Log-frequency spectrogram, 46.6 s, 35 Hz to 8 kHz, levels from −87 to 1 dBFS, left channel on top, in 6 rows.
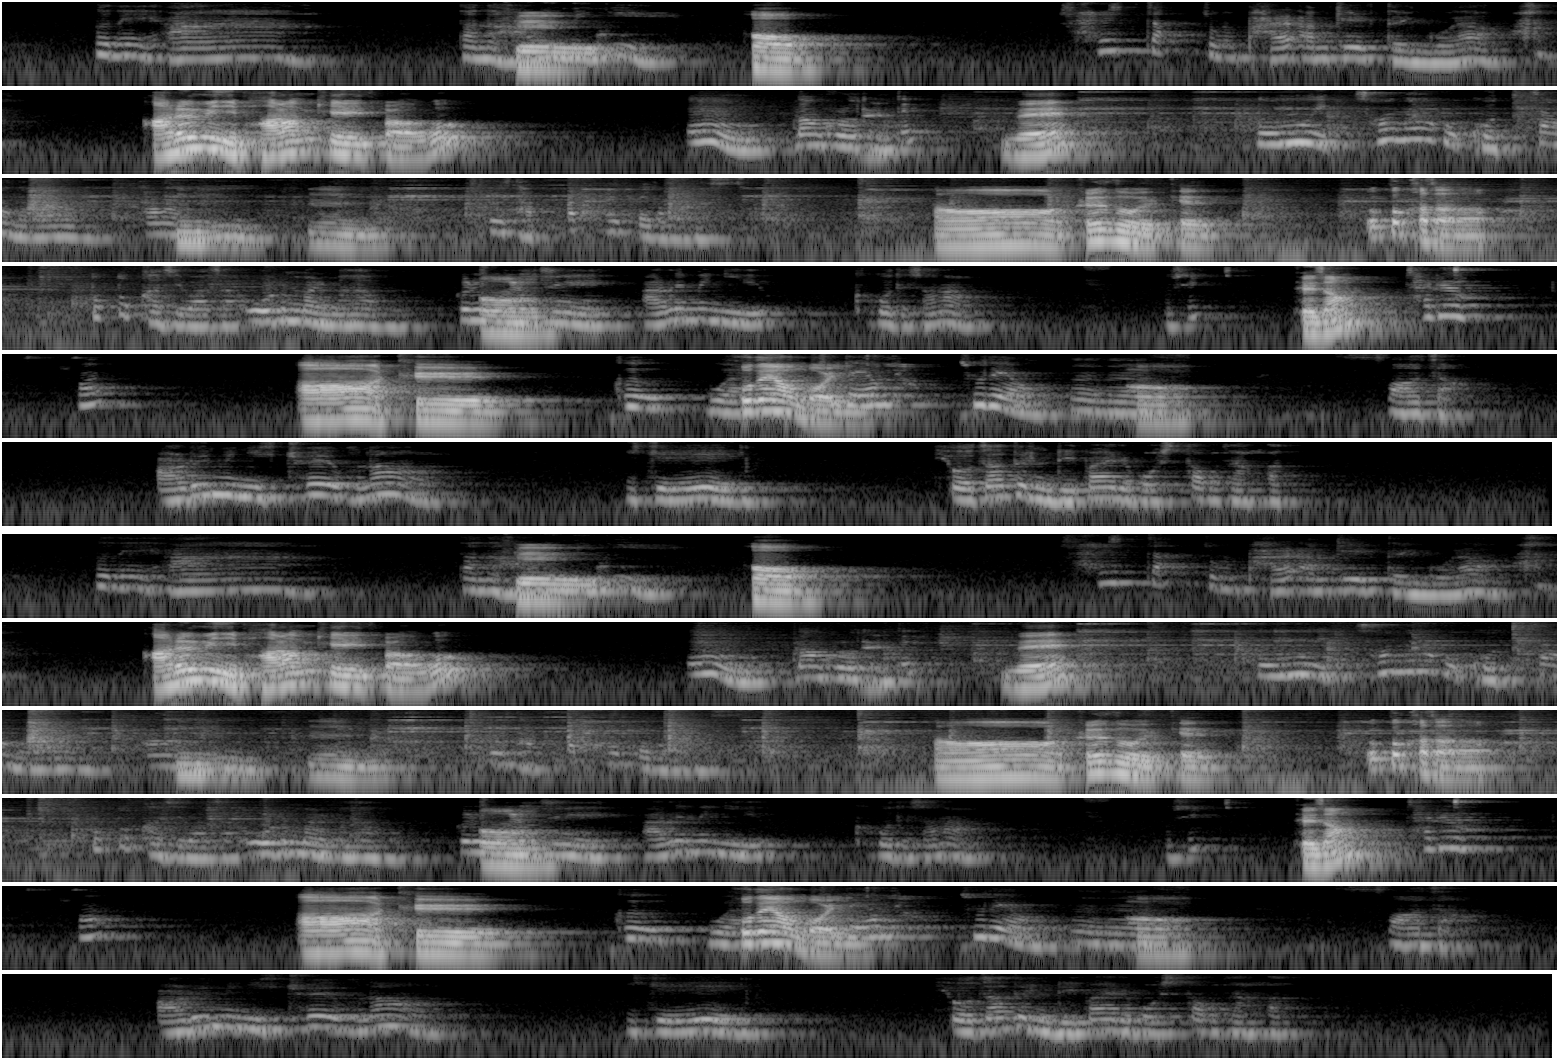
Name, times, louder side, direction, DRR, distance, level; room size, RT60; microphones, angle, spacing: voice 1, 0.5-1.6 2.3-3.4 5.3-7.8 11.2-12.4 14.1-16.9 17.9-19.3 23.8-27.2 27.7-28.3 29.1-29.3 30.4-30.7 31.5-31.6 34.2-34.9 35.2-37.0 38.0-38.5 39.7-41.1 42.0-42.7 43.5-45.3, left 3 dB, 70° left, 3 dB, 0.5 m, -39 dB
voice 2, 2.6-3.0 3.8-4.1 8.5-10.1 12.8-13.2 16.4-16.8 17.1-17.5 20.2-21.6 22.4-23.0 25.7-26.0 29.8-30.2 32.6-33.6 34.8-35.4 36.7-37.1, left 1 dB, 10° left, 9 dB, 0.4 m, -25 dB
sound 1, 11.2-25.1, right 2 dB, 70° right, 1.8 m, -48 dB
7.9 x 5.1 x 4.4 m, 0.94 s
head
